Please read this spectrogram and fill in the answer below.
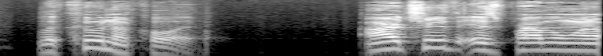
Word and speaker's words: Lacuna Coil: Our Truth by Lucina Coil. How do you say that name? Lacuna Coil.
